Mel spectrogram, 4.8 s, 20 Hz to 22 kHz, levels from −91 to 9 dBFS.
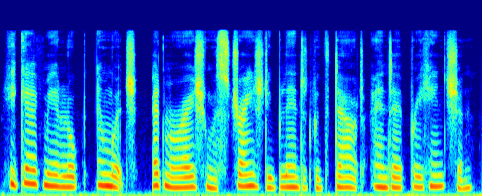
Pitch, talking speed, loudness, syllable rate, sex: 215 Hz, 185 wpm, -16 LUFS, 5.5 syllables/s, female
